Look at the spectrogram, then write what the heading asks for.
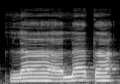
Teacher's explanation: پہلے لام کے اوپر کڑی زبر ہے، اس کو ایک الف کے مقدار کھینچیں گے، دوسری لام کے اوپر صرف زبر ہے یعنی حرکت ہے اور اس کو لمبا نہیں کریں گے۔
